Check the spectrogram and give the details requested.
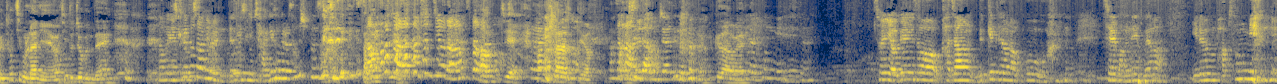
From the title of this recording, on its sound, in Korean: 라디오 음질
